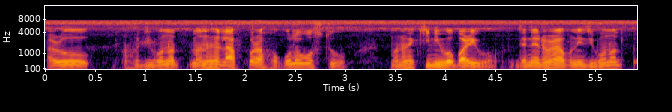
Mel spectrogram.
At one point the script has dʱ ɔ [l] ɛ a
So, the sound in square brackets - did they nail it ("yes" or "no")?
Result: no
